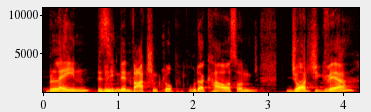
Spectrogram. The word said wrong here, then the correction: Gwerch: Gwerch wird das gerade ausgesprochen. Georg Gwerch, würde ich sagen.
